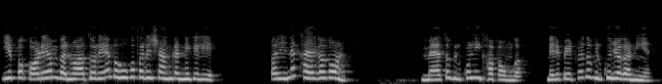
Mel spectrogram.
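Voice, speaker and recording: A woman's voice: high voice, very fast, close to an everyday voice. Pompous uncle voiced by a woman, bossy and teasing, muffled recording. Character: pompous middle-aged uncle, brother of the mother-in-law.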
